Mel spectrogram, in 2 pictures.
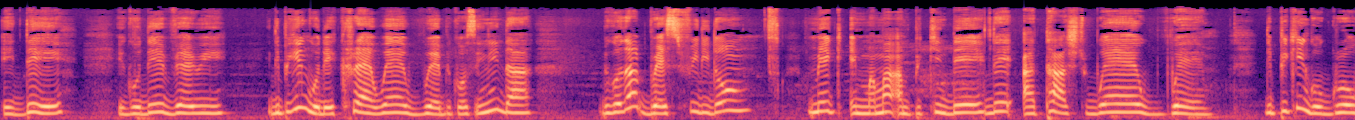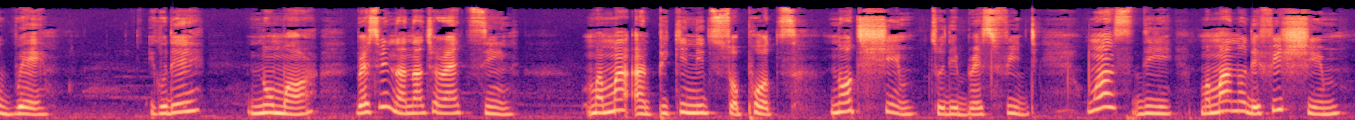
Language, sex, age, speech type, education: Nigerian Pidgin, female, 46-60, spontaneous, tertiary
